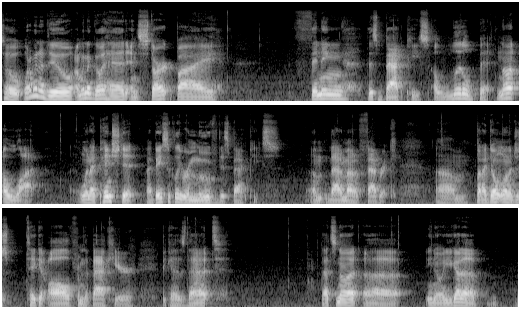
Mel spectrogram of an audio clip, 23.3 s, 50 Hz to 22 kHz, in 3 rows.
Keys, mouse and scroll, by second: 3.0-6.0 drag, 7.0-8.3 drag, 8.9-9.4 scroll down 4, 10.0 click, 11.0 scroll down 1, 12.6-14.0 drag, 14.9 click, 15.5-16.7 drag, 18.0 click, 18.5 click, 19.7-20.2 scroll up 4, 21.0 click, 21.5-23.1 drag.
